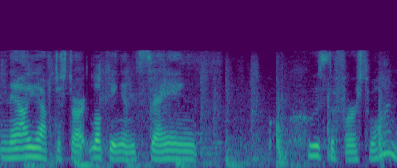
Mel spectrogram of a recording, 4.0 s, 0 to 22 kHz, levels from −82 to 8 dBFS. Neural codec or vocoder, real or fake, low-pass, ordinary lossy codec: vocoder, 44.1 kHz, 128 mel bands, Pupu-Vocoder; fake; 7.2 kHz; MP3, 48 kbps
